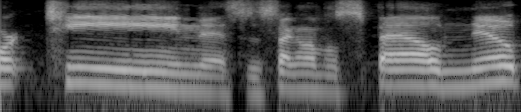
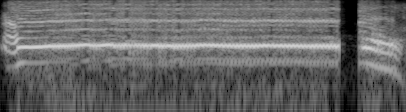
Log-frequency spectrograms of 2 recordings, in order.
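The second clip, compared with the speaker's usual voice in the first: screeching shriek, very high and very loud; 10 dB louder than usual. Getting right in his ear, the speaker gives a classic Shendu scream. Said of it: "I give him like a classic Shendu scream".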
